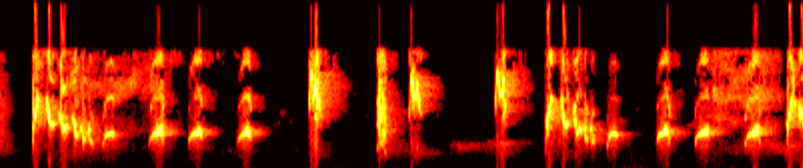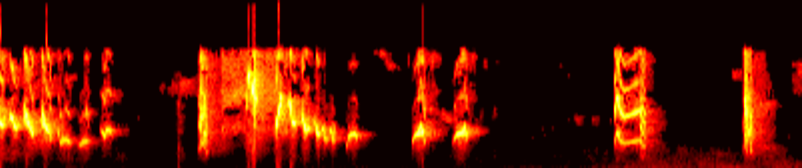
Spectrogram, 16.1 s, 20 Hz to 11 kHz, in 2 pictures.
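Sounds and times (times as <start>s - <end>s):
Oriental magpie-robin singing whistles and rasping chatter: 0.0s - 13.0s, 13.8s - 16.0s.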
